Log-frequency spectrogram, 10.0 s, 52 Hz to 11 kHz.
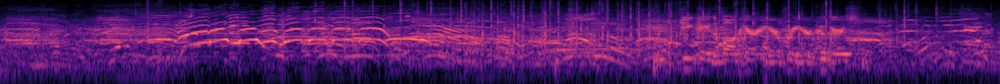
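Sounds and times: voices shouting and talking: 0.0s - 10.0s.

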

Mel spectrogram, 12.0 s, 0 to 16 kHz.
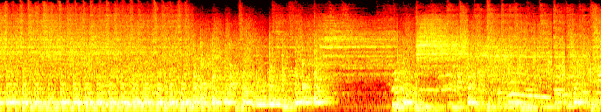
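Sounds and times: drum kit with cymbals: 0.0s - 12.0s
upright double bass: 7.8s - 12.0s.

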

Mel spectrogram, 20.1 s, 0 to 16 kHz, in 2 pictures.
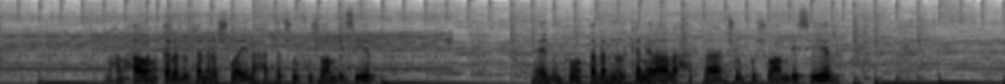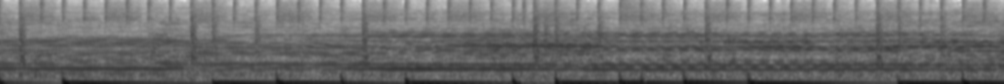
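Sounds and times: background music: 0.0s - 20.0s
hair clipper buzzing: 0.0s - 20.0s.

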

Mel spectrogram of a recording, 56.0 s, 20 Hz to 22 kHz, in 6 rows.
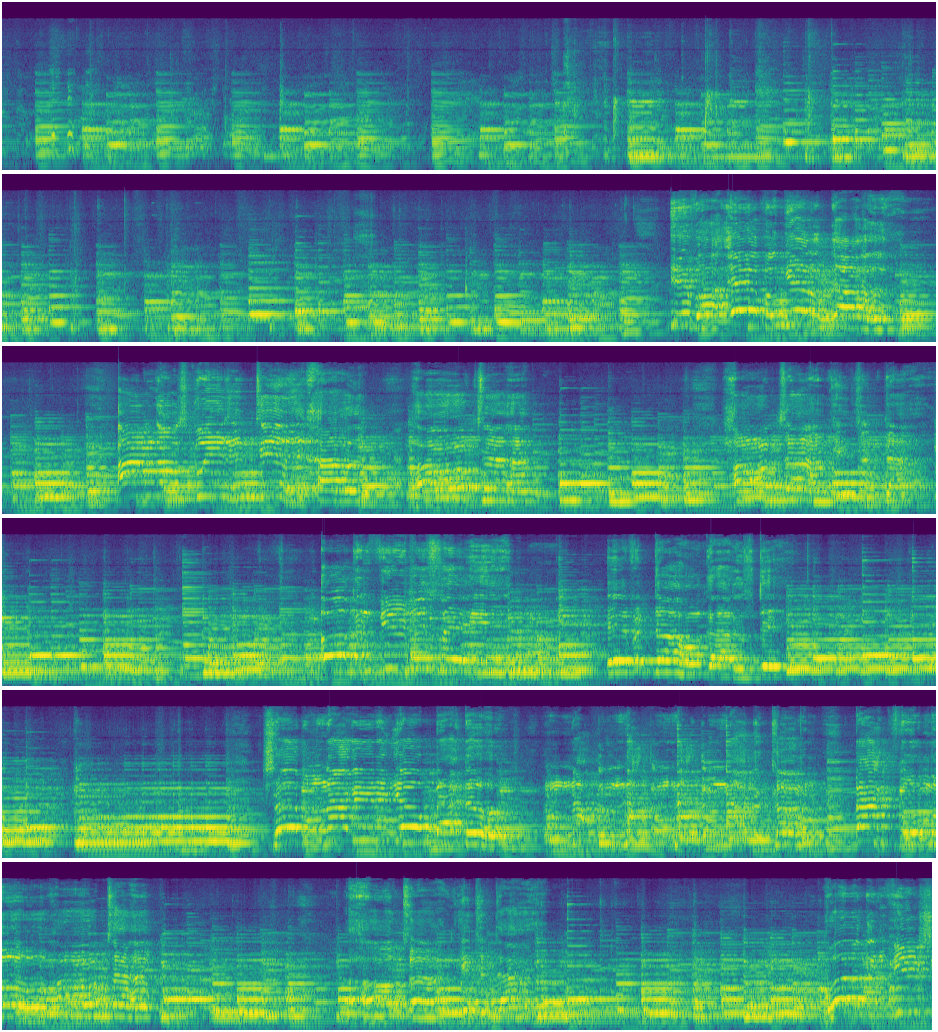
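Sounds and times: electric keyboard: 0.0s - 34.6s, 35.9s - 56.0s
guitar: 0.0s - 56.0s
man singing: 12.2s - 18.7s, 19.6s - 24.4s, 25.5s - 28.4s, 31.0s - 36.4s, 39.8s - 49.1s, 49.9s - 52.5s, 54.7s - 56.0s.

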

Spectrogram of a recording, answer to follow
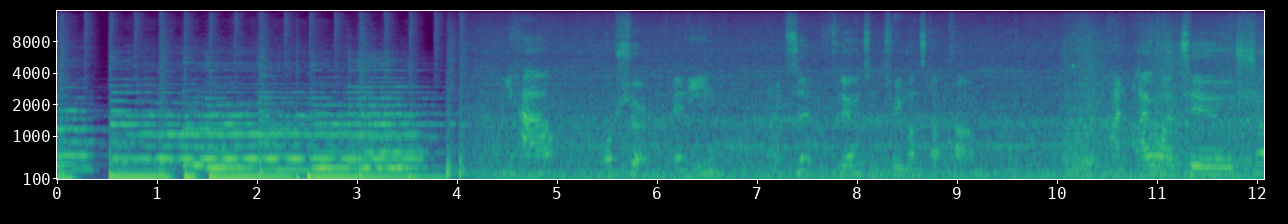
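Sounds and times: city street traffic hum: 4.0s - 12.0s
man speaking: 4.4s - 9.3s, 10.6s - 12.0s.

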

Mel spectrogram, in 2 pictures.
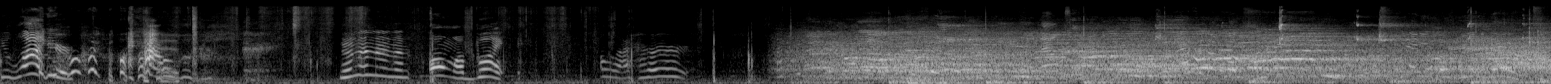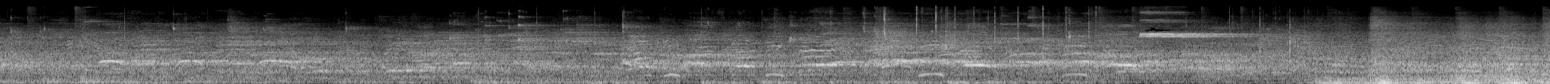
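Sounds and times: crowd chatter: 7.7s - 31.0s
sneaker squeaks: 8.9s - 24.6s.

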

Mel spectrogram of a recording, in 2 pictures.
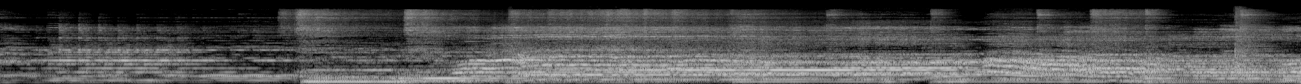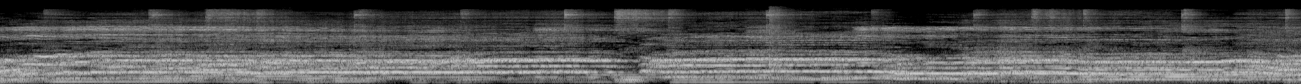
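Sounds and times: group singing together: 4.0s - 26.0s
man singing into microphone: 4.4s - 26.0s.

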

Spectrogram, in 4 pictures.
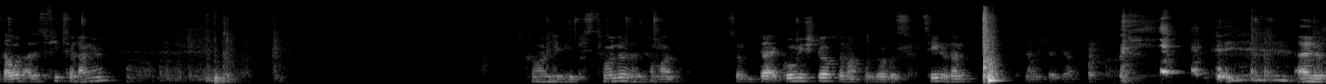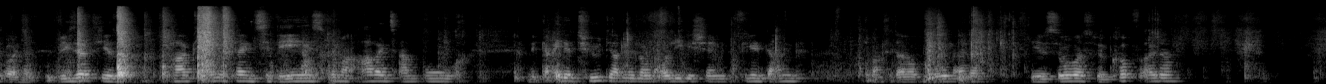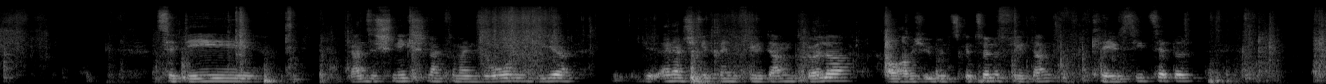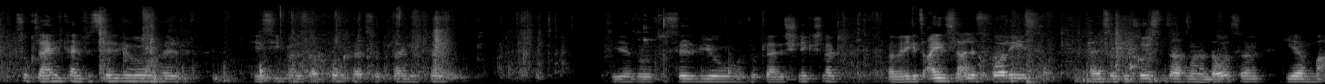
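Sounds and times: cardboard parcel rustling: 18.8s - 23.7s, 24.5s - 35.5s, 38.8s - 46.0s, 48.0s - 51.5s.

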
